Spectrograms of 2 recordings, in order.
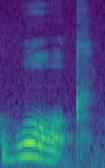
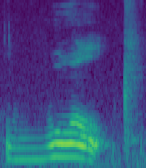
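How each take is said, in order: First: No L sound is heard in the word. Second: An L sound is heard in the word. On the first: The speaker calls it right. "actually it's more walk" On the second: The speaker calls it wrong. "I hear people saying walk and talk"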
